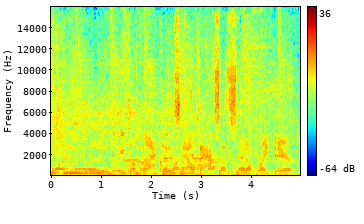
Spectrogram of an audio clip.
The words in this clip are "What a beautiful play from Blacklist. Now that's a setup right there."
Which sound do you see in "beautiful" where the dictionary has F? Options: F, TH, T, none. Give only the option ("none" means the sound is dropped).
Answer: none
